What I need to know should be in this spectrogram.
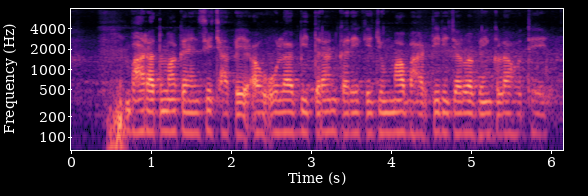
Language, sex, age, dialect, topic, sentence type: Chhattisgarhi, male, 18-24, Western/Budati/Khatahi, banking, statement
